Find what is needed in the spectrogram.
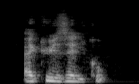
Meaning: to be visibly shaken, to be visibly affected
- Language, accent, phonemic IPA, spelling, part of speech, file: French, Canada, /a.ky.ze l(ə) ku/, accuser le coup, verb, LL-Q150 (fra)-accuser le coup.wav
